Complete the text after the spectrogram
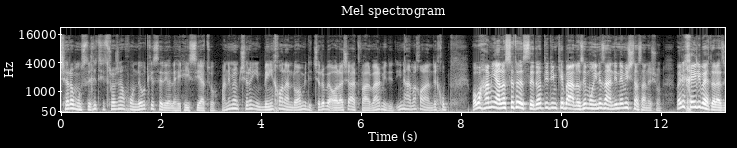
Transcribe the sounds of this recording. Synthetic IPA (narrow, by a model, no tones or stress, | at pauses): t͡ʃʰe̞ɾɒːmusiːʁit̪ʰit̪ʰɾɒːʃæmχund̪e̞buːd̪̥cʰe̞se̞ɾijɒːleɦehe̞jsijæt̪ʰommænːinæmt͡ʃʰe̞ɾɒːibe̞inxɒːnænd̪ehɒːmiːd̪iːd̪̚t͡ʃʰe̞ɾɒːbeɒːɾæʃeæt̪fæɾbæɾmiːd̪iːd̪iːnhæmexɒːnænd̪exub̥̚ | b̥ɒbɒːɦæminælɒnse̞t̪ʰɒe̞st̪ed̪ɒːd̪̚ːiːd̪iːmcʰebeænd̪ɒːze̞jemoːhiːne̞zænd̪iːne̞miʃnɒːsæneʃun | væliːxe̞jliːbe̞ht̪æɾæzi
